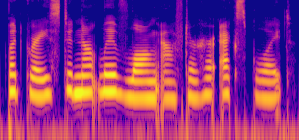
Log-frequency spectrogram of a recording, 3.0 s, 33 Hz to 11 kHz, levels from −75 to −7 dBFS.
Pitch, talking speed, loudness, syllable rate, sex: 215 Hz, 180 wpm, -16 LUFS, 4.5 syllables/s, female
